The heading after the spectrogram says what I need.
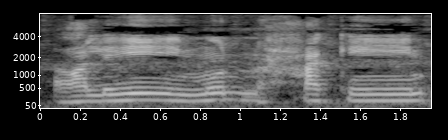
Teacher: স্পষ্ট বলতে এখানে গুণনা হবে না, গুণনা ছাড়া স্পষ্ট করে পড়তে হবে। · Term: ইজহার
